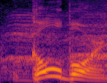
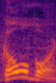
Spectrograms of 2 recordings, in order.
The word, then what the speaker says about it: Goulbourne: 55 is Nicholas Goulbourne, the sophomore. Looks a lot worse than it is. G-O-U-L-B, Golb, Bourne, like Jason Bourne of the movies, B-O-U-R-N-E, Goulbourne out there.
